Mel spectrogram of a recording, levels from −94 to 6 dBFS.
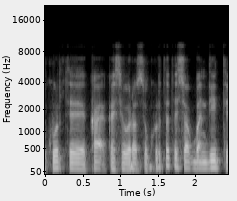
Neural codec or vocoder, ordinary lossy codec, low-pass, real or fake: none; Opus, 24 kbps; 7.2 kHz; real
